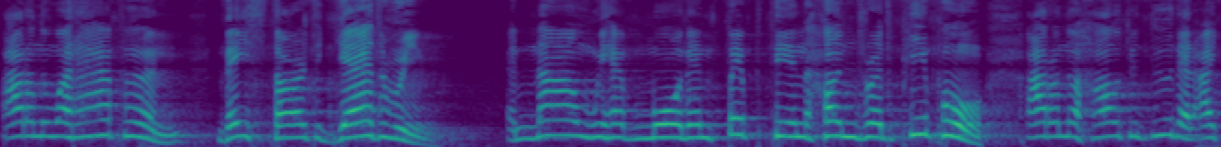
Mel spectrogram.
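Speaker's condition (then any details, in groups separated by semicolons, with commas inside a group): Cleft lip and palate; congenital, severe, eleven surgeries, last one 22 years ago in college; could not suck breast milk as newborn, fed formula and cow milk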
